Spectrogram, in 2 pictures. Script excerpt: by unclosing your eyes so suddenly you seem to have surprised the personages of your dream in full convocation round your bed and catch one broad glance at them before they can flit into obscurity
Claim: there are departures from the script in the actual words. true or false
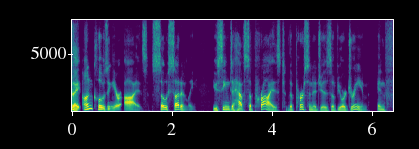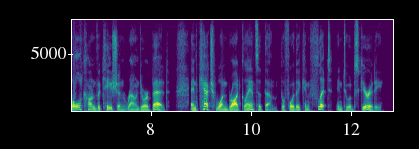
false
